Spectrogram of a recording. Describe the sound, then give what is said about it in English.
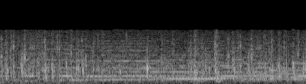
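A horse's hooves clip-clop at a steady pace as it is ridden along the banks of the River Bon, over a continuous rushing background, the hoofbeats moderately loud, with no voices. “On the day before their wedding, Scriven's fiancée rode out to meet him along the banks of the River Bon.”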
